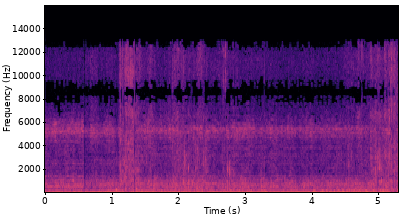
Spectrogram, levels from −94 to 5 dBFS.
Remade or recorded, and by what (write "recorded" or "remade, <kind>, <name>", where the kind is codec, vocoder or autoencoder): recorded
